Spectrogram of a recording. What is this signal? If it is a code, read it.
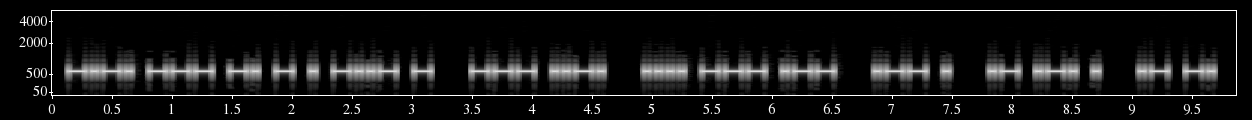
Morse code, heard as a keyed tone, about 25 wpm, 600 Hz. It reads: CONTEXT OF HOW WE ARE AN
